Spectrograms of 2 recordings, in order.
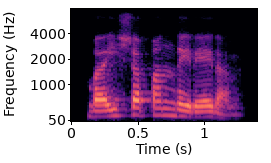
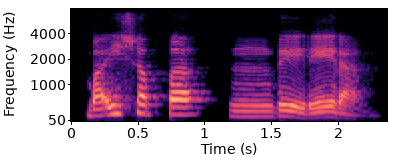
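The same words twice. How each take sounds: First: Said in the usual way. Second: Slow, drawn-out Baisha Pandereran; slow model reading. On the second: Shown as a demonstration. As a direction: read Baisha Pandereran slowly, stretching the syllables. Teacher reads out Guarani example slowly.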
